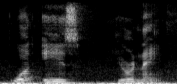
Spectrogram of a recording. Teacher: we lower our voices on the last syllable of the sentence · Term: Fallen intonation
